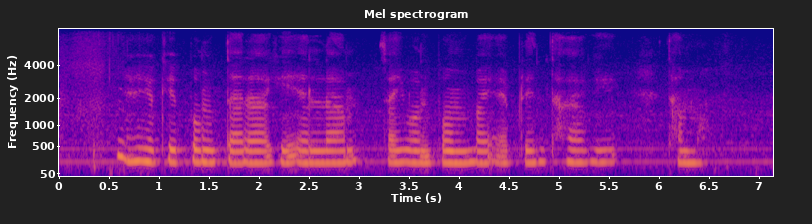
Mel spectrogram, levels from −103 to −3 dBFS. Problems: low volume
